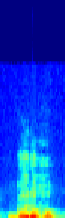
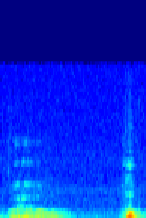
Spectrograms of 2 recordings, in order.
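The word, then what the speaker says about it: गुरुः: Guruhu. Guru. Hu.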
